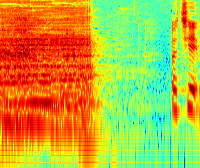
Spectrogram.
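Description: A single rough, scratchy bowed note on a cello, lasting about a second before it stops: a beginner's clumsy first stroke of the bow across the strings.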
